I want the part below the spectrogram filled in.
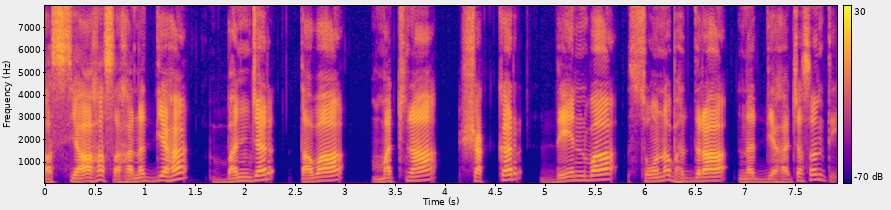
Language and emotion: Sanskrit, neutral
